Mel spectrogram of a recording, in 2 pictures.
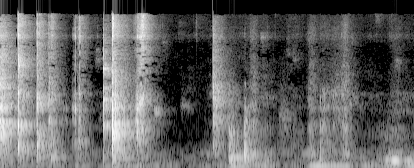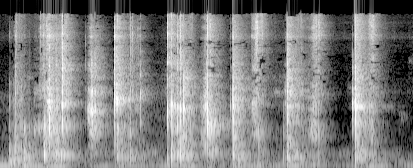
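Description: A steel spoon scraping and clinking against a steel container as thick batter is scooped out into a plastic bowl: quick runs of sharp scrapes and clinks, a pause in the middle, then a longer run.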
